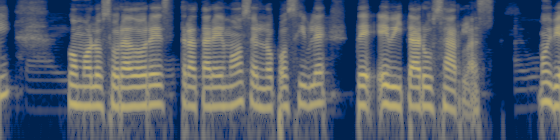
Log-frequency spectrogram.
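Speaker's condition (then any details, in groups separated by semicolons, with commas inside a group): No condition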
